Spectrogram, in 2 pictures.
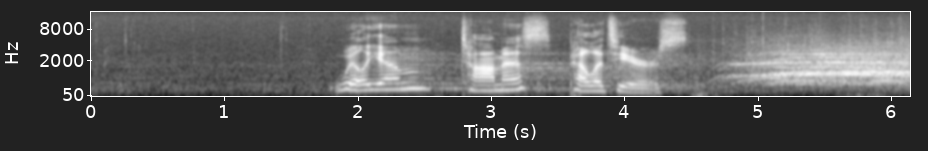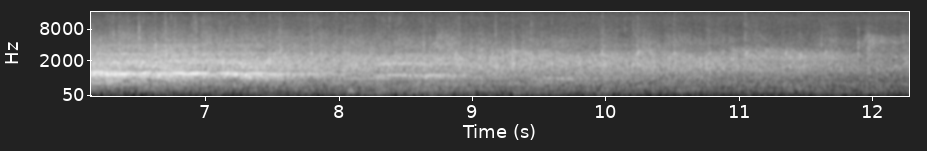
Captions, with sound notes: William Thomas Pelletiers. (audience cheering)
